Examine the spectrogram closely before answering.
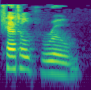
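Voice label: "kettledrum", English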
